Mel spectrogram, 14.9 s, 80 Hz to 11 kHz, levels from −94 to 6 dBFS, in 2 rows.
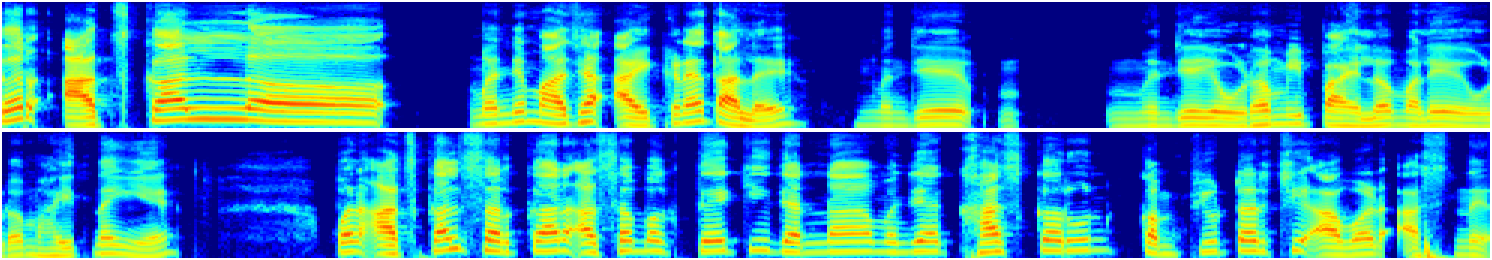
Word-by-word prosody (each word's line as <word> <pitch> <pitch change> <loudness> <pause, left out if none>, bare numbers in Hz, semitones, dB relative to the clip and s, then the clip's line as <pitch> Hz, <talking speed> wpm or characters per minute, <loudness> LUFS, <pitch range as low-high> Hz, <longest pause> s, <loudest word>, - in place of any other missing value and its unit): तर 255 +5 +4 0.2
आजकाल 245 - +4
अ, 205 -4 +5 0.5
म्हणजे 175 +5 -3
माझ्या 195 +1 +3 0.2
ऐकण्यात 175 - +1
आलंय, 125 0 +3 0.4
म्हणजे 140 +2 -6 0.7
म्हणजे 135 +2 -7
एवढं 140 +1 -1
मी 165 +1 -7
पाहिलं, 140 -1 0
मले 140 0 -4
एवढं 125 +2 -6
माहीत 135 -1 -8
नाहीये, 155 -6 -6 0.9
पण 205 +1 +2
आजकाल 175 - +2
सरकार 220 0 +1
असं 195 +4 0
बघते, 220 0 -3
की 235 +2 -12
ज्यांना 205 +1 -1
म्हणजे 205 +1 -4
खास 200 +1 +1
करून 230 +1 -3 0.2
कम्प्युटरची 205 +6 -4
आवड 155 +2 0
असणे, 145 +3 -6
185 Hz, 115 wpm, -21 LUFS, 145-215 Hz, 0.9 s, अ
